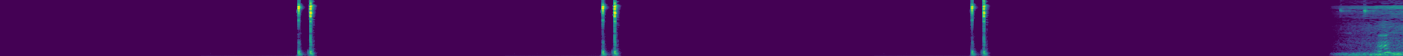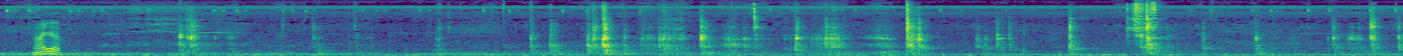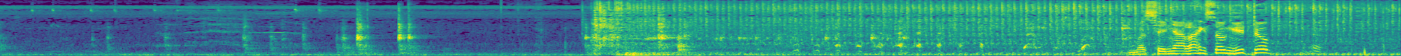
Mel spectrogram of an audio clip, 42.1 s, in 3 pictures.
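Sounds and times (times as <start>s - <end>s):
car engine starting and running: 13.4s - 29.8s, 33.8s - 42.0s.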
